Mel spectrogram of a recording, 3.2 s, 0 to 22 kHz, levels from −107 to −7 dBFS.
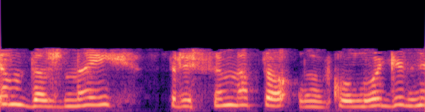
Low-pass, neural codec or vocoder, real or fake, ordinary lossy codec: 3.6 kHz; codec, 16 kHz, 4.8 kbps, FACodec; fake; MP3, 24 kbps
